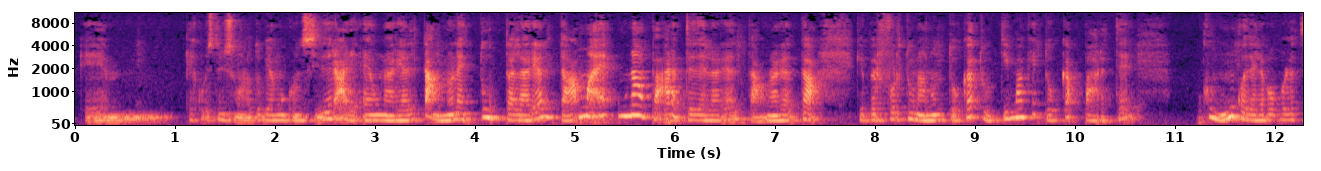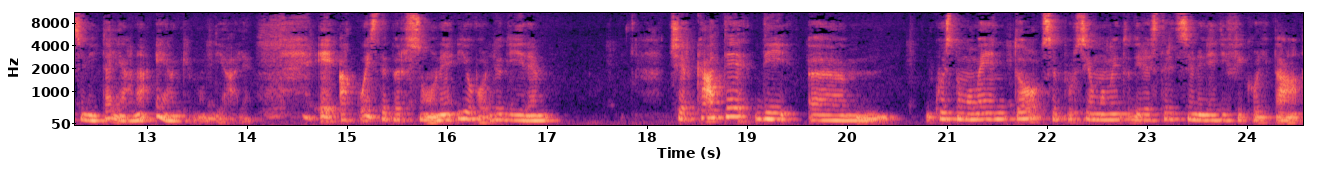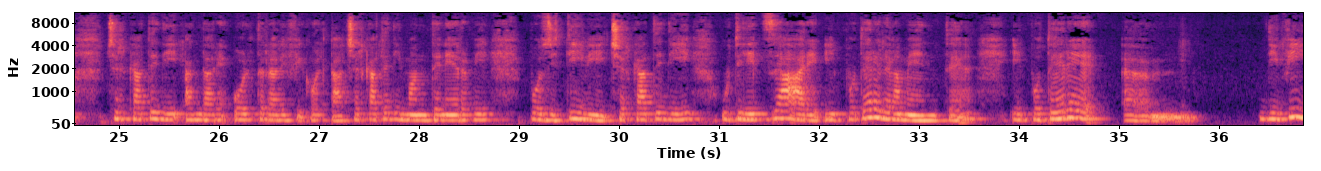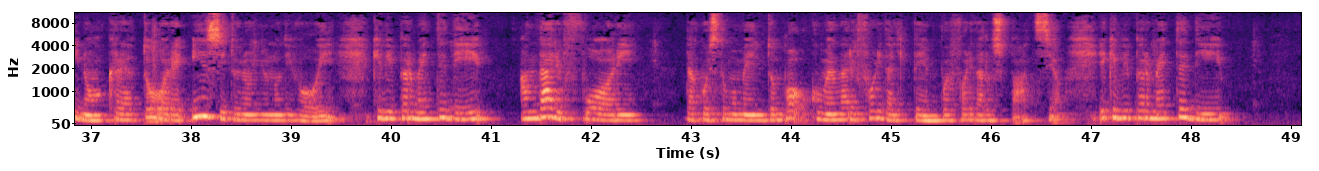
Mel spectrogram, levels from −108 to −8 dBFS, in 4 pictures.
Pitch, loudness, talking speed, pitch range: 165 Hz, -29 LUFS, 140 wpm, 150-195 Hz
